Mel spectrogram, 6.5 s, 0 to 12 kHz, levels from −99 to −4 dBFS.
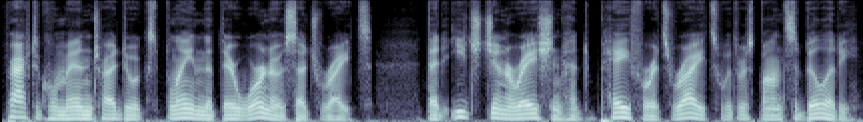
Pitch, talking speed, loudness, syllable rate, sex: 105 Hz, 195 wpm, -20 LUFS, 5.8 syllables/s, male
